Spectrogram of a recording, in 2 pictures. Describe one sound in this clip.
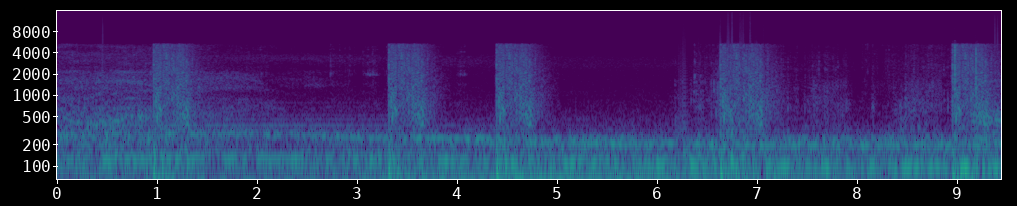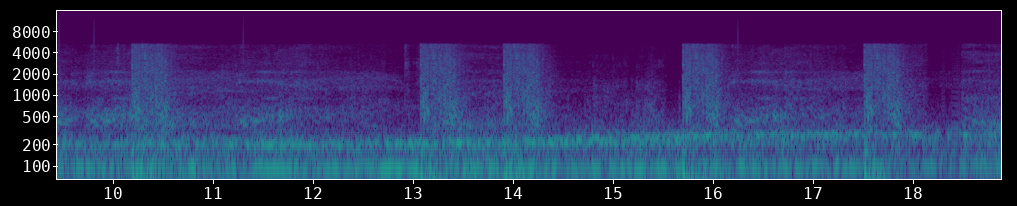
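Pistol shots ring out one at a time.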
